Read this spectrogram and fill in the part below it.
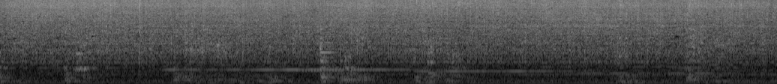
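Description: Okra and potato hash frying in a pan while being stirred: a loud, dense, continuous sizzle up close with occasional scraping of the utensil.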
